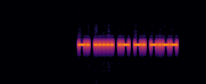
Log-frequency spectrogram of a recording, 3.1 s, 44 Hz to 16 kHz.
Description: Morse code, heard as a keyed tone, about 40 wpm, 700 Hz. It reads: N5ANY
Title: USA Call Signs - 5 Characters - 2x Character Spacing - 40wpm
